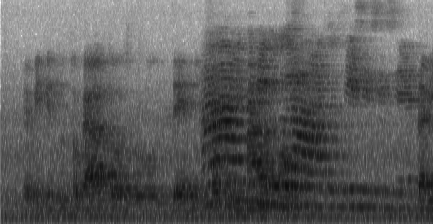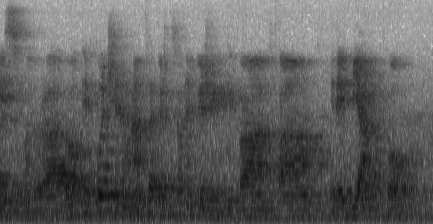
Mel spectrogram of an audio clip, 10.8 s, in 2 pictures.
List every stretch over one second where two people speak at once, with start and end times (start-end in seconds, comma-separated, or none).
2.5-3.7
